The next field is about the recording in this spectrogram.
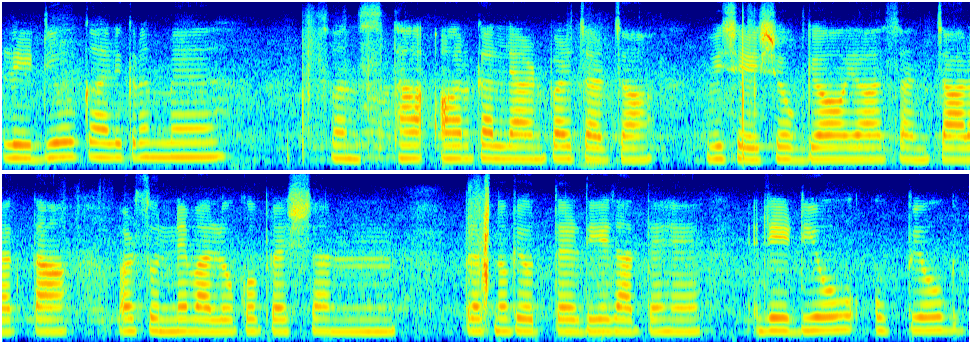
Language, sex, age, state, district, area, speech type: Hindi, female, 30-45, Madhya Pradesh, Harda, urban, spontaneous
